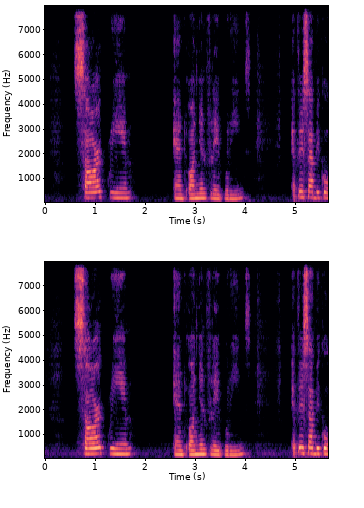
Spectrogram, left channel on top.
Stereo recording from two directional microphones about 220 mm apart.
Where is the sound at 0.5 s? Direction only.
40° left (ahead or behind).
